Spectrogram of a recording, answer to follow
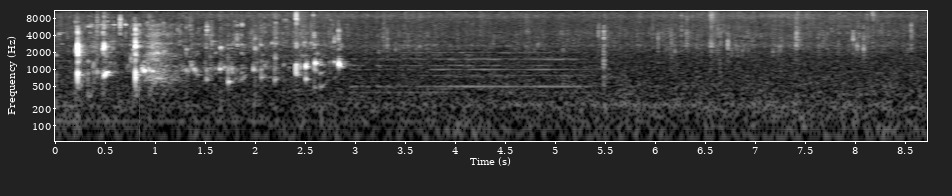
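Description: A quick run of small sharp clicks and drips, like liquid and glassware being handled in a kitchen, in the first three seconds. After that comes a low, steady room tone.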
